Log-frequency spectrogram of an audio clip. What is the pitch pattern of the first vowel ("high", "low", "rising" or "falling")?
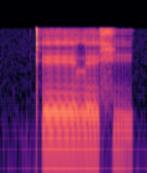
low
